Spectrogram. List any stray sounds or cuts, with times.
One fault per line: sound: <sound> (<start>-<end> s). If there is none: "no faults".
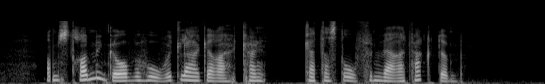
sound: dropout (0.5-0.5 s)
